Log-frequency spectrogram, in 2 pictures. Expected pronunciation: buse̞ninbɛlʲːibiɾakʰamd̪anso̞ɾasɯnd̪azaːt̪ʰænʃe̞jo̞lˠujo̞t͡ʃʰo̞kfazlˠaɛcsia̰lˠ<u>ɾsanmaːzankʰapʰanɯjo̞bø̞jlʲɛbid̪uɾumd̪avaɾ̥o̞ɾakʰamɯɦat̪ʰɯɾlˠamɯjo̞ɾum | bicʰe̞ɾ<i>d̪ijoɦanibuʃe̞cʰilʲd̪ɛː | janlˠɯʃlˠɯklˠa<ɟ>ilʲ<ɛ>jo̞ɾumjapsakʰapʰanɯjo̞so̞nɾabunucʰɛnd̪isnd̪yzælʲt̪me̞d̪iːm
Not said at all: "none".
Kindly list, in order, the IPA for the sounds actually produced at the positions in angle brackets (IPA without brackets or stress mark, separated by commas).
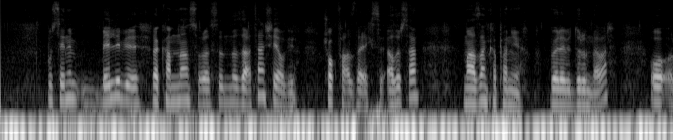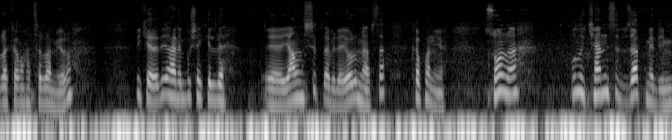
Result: ɯ, ɛ, b, ɛ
